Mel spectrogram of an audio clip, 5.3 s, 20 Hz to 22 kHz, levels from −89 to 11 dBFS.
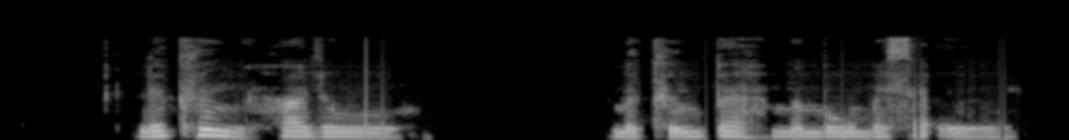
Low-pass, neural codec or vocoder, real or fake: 7.2 kHz; none; real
